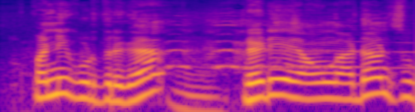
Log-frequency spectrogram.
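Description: A rooster crowing.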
